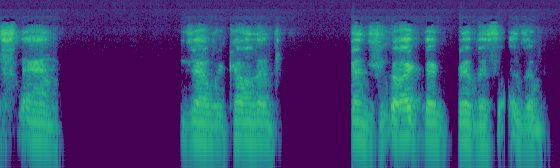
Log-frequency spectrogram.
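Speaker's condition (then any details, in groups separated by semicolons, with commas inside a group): ALS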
